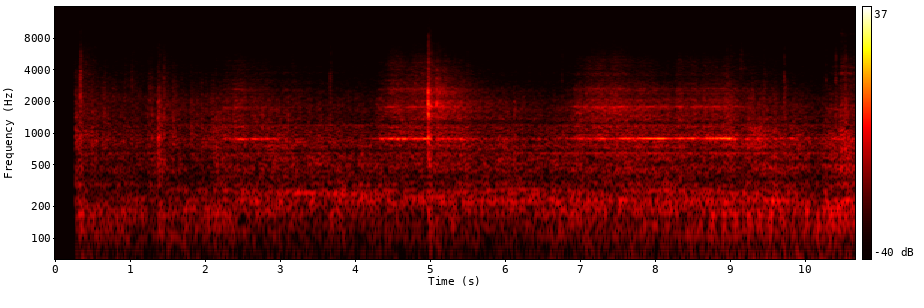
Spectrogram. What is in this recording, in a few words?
Industrial Mechanical Electric Door Large Close Perspective External Closed; Metal Door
